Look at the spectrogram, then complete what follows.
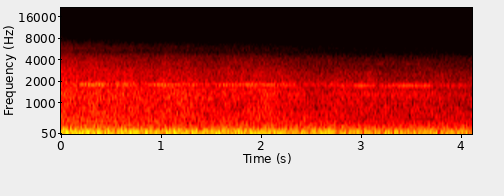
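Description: A steady low rumbling noise with a faint high whine above it, slowly fading.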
